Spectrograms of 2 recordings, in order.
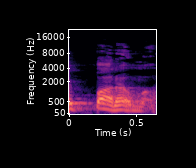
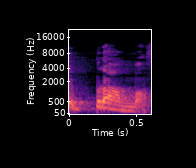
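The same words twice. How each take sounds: First: ਭਰਮ with a short vowel before a full r. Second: ਭ੍ਰਮ as one syllable, r joined straight onto the first consonant; half-r cluster. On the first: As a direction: separate the first consonant from the r in ਭਰਮ. (ਭਰਮ, ਪੂਰਾ ਰਾਰਾ ਬੋਲ ਕੇ) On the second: (ਭ੍ਰਮ, ਅੱਧਾ ਰਾਰਾ ਜੋੜ ਕੇ) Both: Shown as a demonstration. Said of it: "ਦੋਨਾਂ ਸ਼ਬਦਾਂ ਦੀ ਉਚਾਰਨ ਦੀ tone".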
